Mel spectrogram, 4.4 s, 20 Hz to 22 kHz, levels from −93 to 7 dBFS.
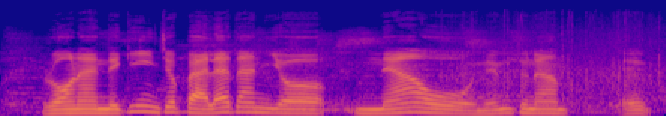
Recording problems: chatter from many people; noticeable; throughout; 20 dB below the speech

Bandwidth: 15 kHz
